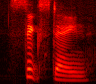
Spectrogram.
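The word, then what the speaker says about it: sixteen: Usually the first syllable in a number is stressed. 16, 60. Notice that it's the final N in teen that you have to be careful with.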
